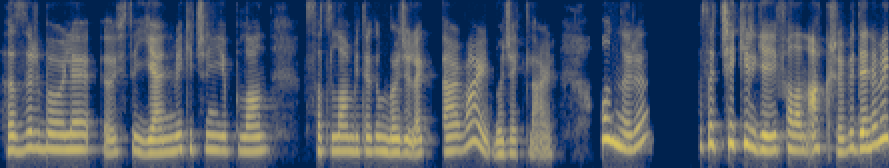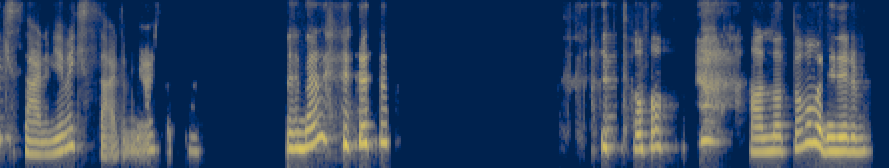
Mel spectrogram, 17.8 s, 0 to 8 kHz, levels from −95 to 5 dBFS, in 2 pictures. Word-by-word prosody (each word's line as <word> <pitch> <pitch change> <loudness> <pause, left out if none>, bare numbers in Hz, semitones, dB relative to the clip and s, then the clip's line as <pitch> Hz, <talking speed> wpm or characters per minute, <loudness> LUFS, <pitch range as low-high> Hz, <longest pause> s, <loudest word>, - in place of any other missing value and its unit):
Hazır 235 +3 -1
böyle, 235 -1 +1
eee, 185 - -3
işte 200 +2 -7
yenmek 200 +4 0
için 235 0 -5
yapılan, 215 0 -2 0.3
satılan 215 0 -2
birtakım 210 0 -1
böcekler 195 +2 0
var 330 +8 0
ya, 245 - -2
böcekler, 180 +1 -5 0.5
onları, 315 -5 +4 0.5
mesela, 315 +3 -1
çekirgeyi 295 -9 +3
falan, 225 -1 0
akrebi 245 -2 0
denemek 310 +12 +5
isterdim, 175 - -4
yemek 245 +8 -1
isterdim 295 - -9
gerçekten. 235 0 -9 1.1
Neden? 265 +11 +4 2.8
Ay, 275 0 0 0.2
tamam. 260 +3 -2 0.7
Anlatmam 215 +6 -1
ama 315 -7 +6
denerim. 210 0 +4
225 Hz, 100 wpm, -20 LUFS, 210-255 Hz, 2.8 s, ama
